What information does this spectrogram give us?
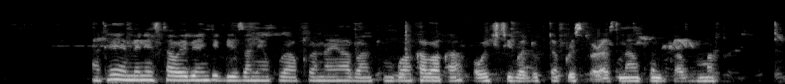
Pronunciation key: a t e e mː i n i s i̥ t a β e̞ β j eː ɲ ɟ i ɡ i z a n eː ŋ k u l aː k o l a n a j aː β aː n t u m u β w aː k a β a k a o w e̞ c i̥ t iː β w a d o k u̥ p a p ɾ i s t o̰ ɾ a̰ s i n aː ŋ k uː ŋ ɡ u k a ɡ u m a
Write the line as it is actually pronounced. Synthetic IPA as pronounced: a t e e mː i n i s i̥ t a w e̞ β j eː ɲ ɟ i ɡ i z a n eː ŋ k u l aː k u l a n a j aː β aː n t u m u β w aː k a β a k a o w e̞ c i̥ t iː β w a d o k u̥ t a p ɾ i s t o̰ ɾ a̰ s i n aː ŋ k uː ŋ ɡ u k a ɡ u m a

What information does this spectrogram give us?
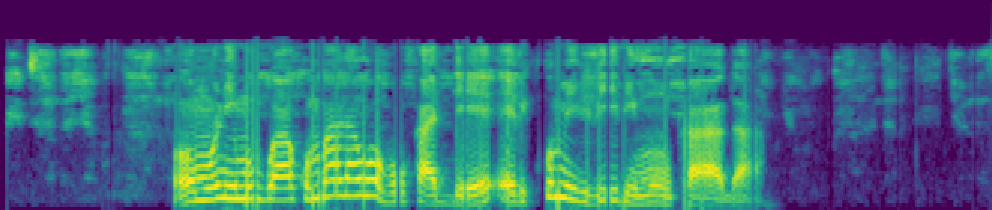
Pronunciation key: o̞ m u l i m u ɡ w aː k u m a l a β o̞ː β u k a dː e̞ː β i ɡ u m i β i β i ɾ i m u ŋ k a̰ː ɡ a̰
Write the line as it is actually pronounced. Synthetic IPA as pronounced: o̞ m u l i m u ɡ w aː k u m a l a w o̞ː β u k a dː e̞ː β i k u m i β i β i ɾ i m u ŋ k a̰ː ɡ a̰

